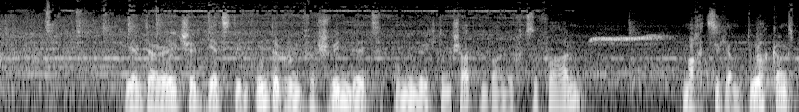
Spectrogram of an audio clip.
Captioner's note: conductor whistle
